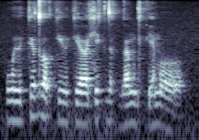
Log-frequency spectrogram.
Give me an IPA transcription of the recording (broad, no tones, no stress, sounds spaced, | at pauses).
w ɨː kʲ o d l o ʔ kʲ ɨː kʲ œː xʲ ɛ k d œ k ɡ œ m ɡ e k ɾʲ ɛ m oː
